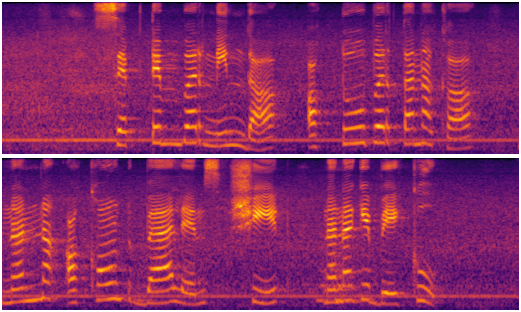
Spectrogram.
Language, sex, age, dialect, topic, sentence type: Kannada, female, 18-24, Coastal/Dakshin, banking, question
